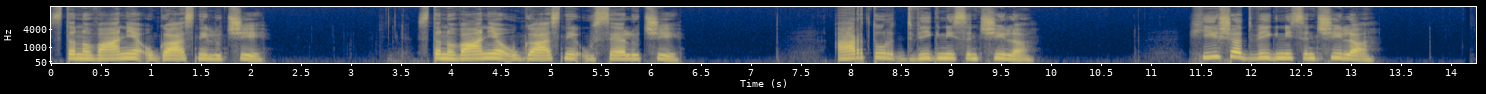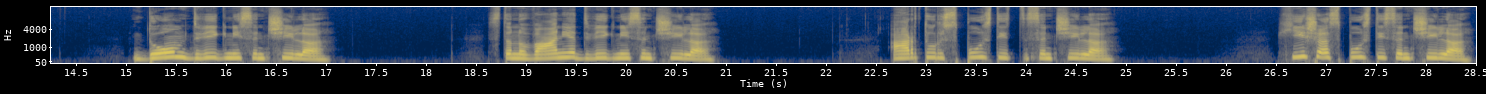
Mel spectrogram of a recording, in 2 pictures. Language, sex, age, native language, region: Slovenian, female, 30-49, Slovenian, Central Slovenia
